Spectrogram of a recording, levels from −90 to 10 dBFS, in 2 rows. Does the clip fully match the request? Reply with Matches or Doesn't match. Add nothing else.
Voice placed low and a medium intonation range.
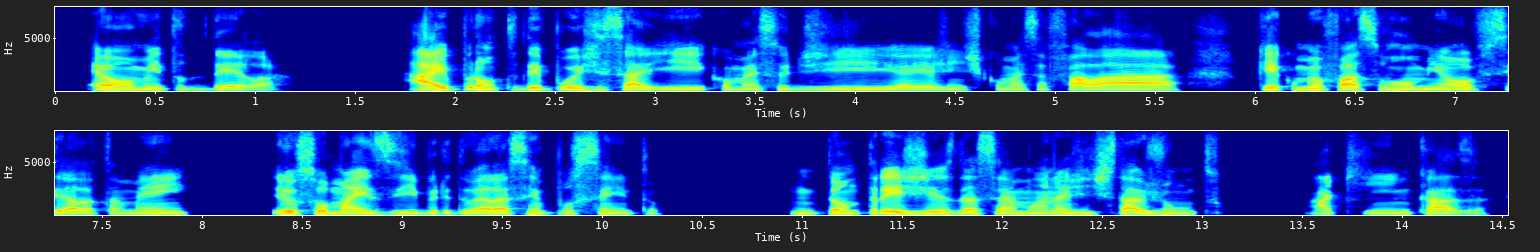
Matches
